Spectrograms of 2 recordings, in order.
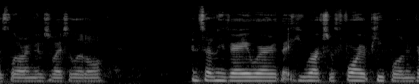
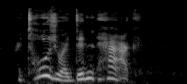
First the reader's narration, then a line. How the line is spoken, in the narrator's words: the British voice snaps back at him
